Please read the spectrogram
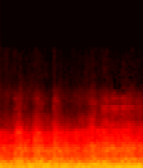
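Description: Saxophone ensemble playing held chords together, several reed tones sounding at once.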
